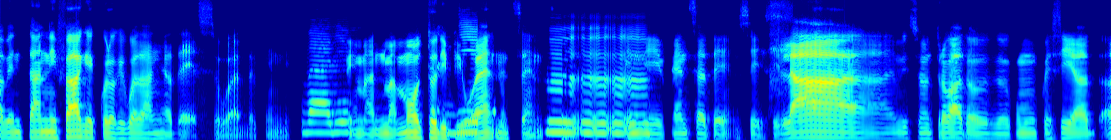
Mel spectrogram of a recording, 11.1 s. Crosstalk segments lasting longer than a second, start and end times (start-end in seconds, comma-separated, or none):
none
